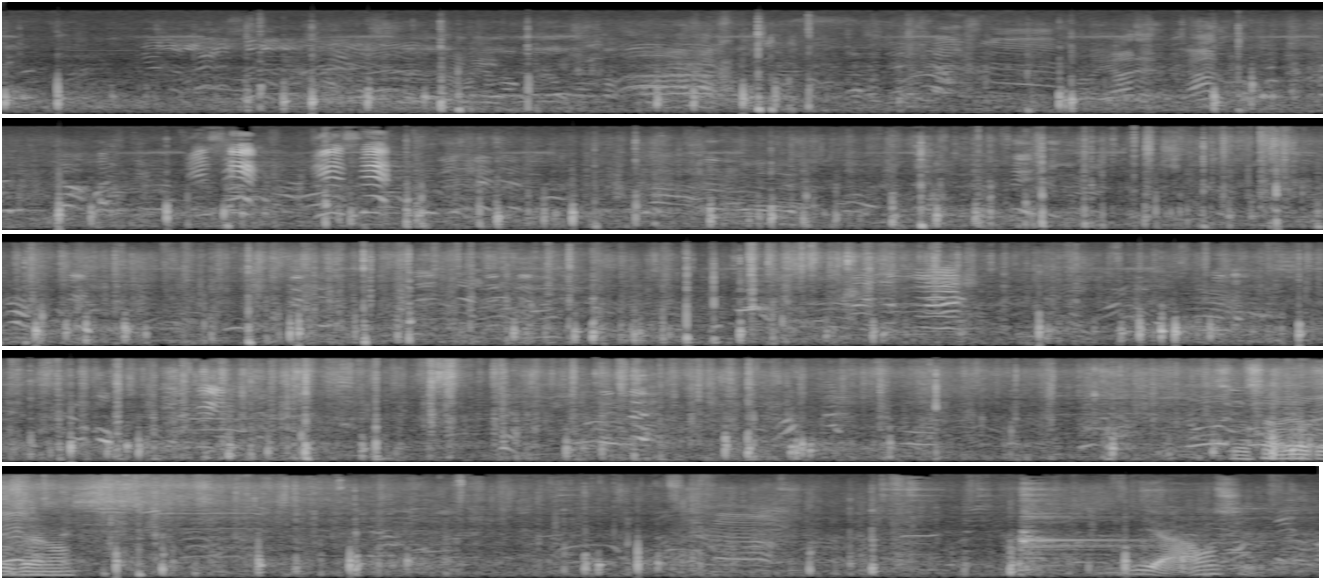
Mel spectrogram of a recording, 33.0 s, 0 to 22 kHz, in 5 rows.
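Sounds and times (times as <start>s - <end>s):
children calling and shouting: 0.0s - 33.0s.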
